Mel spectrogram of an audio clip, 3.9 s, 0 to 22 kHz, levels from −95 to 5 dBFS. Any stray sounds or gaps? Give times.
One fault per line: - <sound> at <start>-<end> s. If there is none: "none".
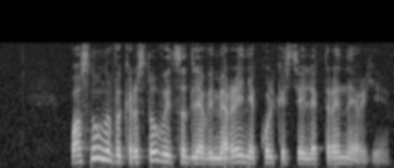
none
